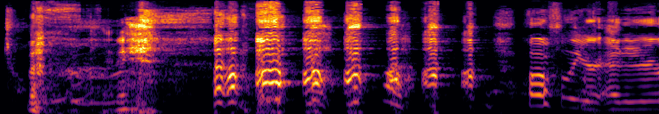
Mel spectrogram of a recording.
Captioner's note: laughs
